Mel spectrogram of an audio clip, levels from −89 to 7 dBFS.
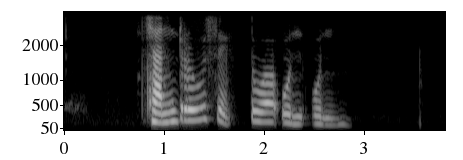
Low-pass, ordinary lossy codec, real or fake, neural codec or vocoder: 3.6 kHz; AAC, 32 kbps; real; none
